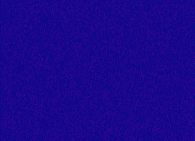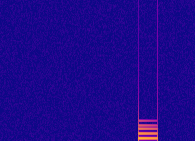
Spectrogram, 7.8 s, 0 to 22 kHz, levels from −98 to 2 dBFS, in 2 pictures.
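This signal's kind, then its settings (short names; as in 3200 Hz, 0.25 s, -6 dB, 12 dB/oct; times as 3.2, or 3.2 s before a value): metal hit plate, length 0.38 s, lowest mode 497 Hz, decay 3.33 s, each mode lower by 8.5 dB, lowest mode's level -15 dB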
